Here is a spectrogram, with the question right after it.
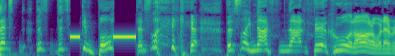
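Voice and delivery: put-on angry yelling. Retelling a friend yelling at the trivia guy over the score, retelling angry yelling. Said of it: "basically just starts yelling at him".

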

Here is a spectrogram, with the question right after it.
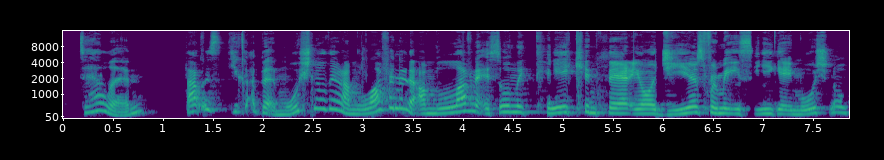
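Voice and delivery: ordinary delivery

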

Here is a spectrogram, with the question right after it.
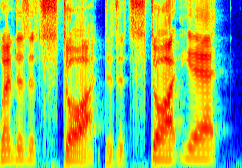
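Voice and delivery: very loud, rude, demanding yell. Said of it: "Why are you talking like that?".

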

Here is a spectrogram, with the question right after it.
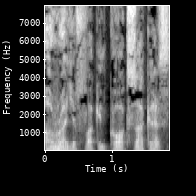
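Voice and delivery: put-on, deliberately bad, rough, creaky, rasping voice. Greeting the others on the call: worst Joey Diaz impression. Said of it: "that was my worst Joey Diaz impression".

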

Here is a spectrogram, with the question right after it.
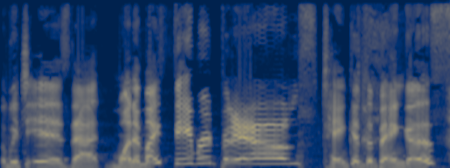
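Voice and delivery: high, loud, stretched-out "bands". Sharing a favorite band as a podcast pick, in a Target Lady impression. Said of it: "Was that a Vinny voice?".

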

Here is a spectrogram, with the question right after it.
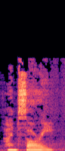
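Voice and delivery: whispered voice. Reading a story aloud, the narrator apologizes softly: whispering. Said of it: "I whisper".

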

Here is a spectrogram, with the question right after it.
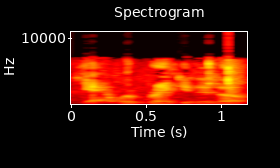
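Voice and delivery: put-on bragging bro voice. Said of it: "I don't know why that voice has to come out".

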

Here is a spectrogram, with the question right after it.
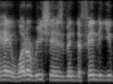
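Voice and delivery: ordinary talk, nothing marked

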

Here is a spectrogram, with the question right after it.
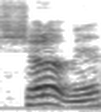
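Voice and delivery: ordinary delivery

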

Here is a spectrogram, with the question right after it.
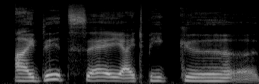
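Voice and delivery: low, slow purr with "good" stretched out. Reading a story aloud, a character answers another character; purring. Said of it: "Anthony purred".

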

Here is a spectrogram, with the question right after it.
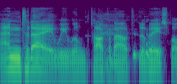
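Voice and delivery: put-on British BBC broadcaster English accent. Speaking to listeners while a guest is still present, BBC announcer accent. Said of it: "It sounds like BBC now".

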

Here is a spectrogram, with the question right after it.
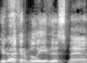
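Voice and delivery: loud, playful put-on yell. Retelling a golf shot, the speaker re-enacts calling out to Darren: retelling own yell. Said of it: "And I'm yelling at Darren".

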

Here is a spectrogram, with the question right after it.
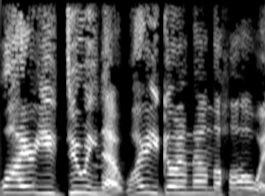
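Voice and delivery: play-acted, very high, loud yelling near-scream. Retelling watching a horror movie with parents, retelling loud near-screaming. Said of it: "I was saying it so loud".

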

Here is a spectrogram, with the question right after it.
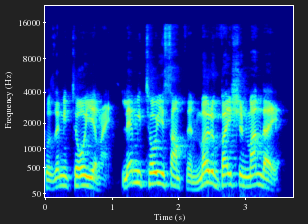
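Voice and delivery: excited, fired-up, emphatic burst. A podcast host kicks off today's episode to a mate, yelling. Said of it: "sorry for yelling".

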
